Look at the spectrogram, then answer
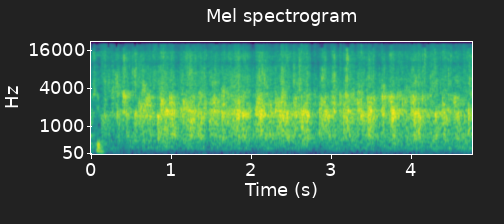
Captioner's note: applause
